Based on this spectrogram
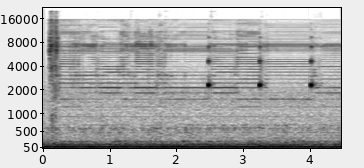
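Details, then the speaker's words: Traxxas TRX-4 axles with servo-on-axle mount on an NWSD Scattergun, setting steering end points: constant buzz and thin whine at full lock as the servo strains. Fix is to turn travel down until the racket stops, then two more. "and i can hear the servos straining so i've just turned down the travel until until the servo stops making a racket when i turn full turn"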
